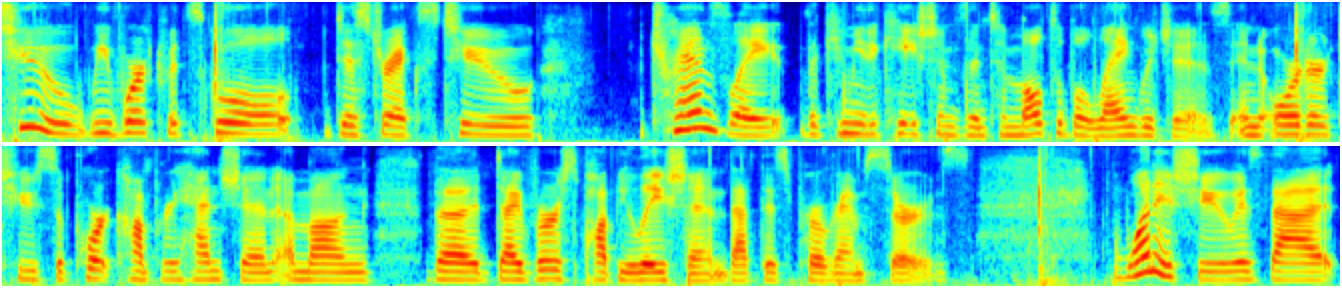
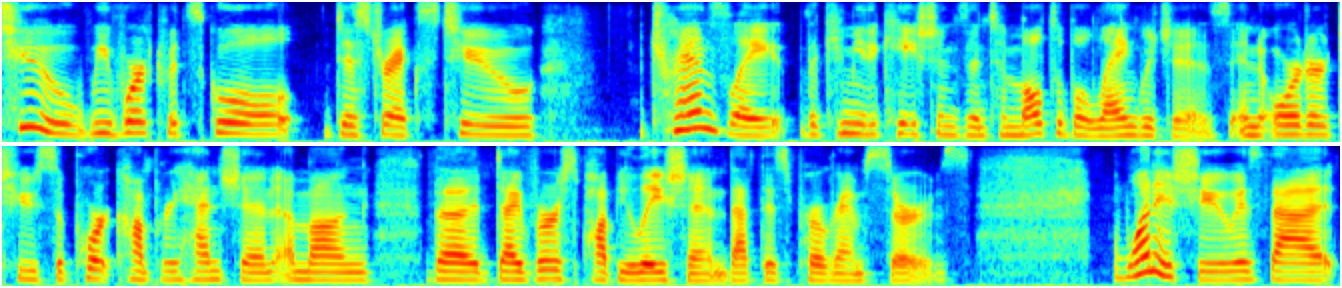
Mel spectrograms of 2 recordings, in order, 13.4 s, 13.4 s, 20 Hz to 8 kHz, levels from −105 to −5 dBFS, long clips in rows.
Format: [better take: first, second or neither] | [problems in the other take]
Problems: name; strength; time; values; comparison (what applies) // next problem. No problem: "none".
second | background sound (Crack); 19 dB below the speech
